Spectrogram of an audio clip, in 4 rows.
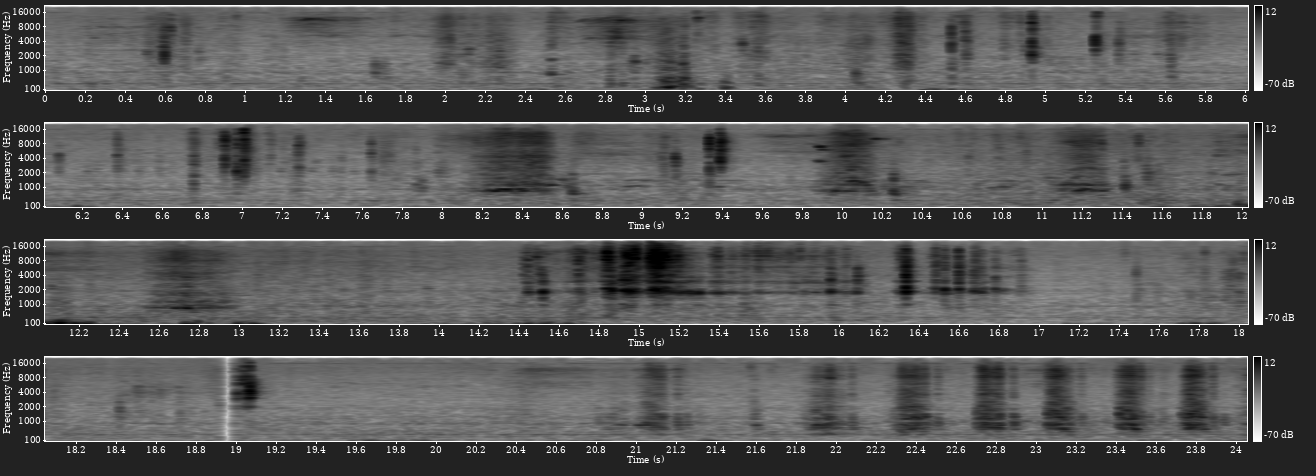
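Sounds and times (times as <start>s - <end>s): short scraping rubs: 2.0s - 3.6s, 8.0s - 9.1s, 9.8s - 13.2s.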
